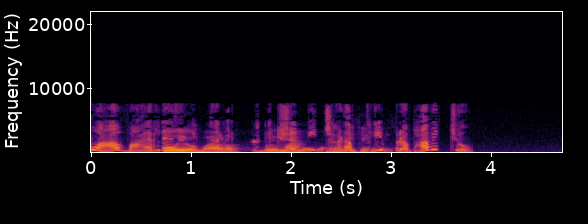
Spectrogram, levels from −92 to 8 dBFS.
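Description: Throughout, the speech was likely carried by low-delay AAC compression such as AAC-ELD at a low bitrate, around 32 kbps. Its short frames resolve pitch harmonics poorly, so the voice sounds plainly rough and grainy, with noise between harmonics and a dulled or synthetic-sounding top band.

At 0.68 to 0.72 s, one AAC frame was lost and the decoder muted it. About 30 ms of sound fades out and back in across the overlapping windows, leaving a brief dip.

From 1.07 to 1.8 s, speech is suppressed in double talk. The echo canceller was likely unable to tell this talker from loudspeaker echo while both spoke, so it pulled the level down. Over around half a second the voice dips in pieces, by roughly 20 dB at its deepest.

Echo leak follows. A loudspeaker's echo was likely not fully cancelled and was sent back as a delayed copy. At 1.49 to 1.57 s it arrives 309 ms late and is very faint. At 2.13 to 2.37 s it arrives 330 ms late and is far stronger, about 15 dB below the speech. 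At 2.7 to 3.03 s it arrives 330 ms late again, about 20 dB down.

At 2.13 to 2.45 s, speech is suppressed in double talk again alongside that echo, a shallower dip of a few decibels lasting about a third of a second.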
